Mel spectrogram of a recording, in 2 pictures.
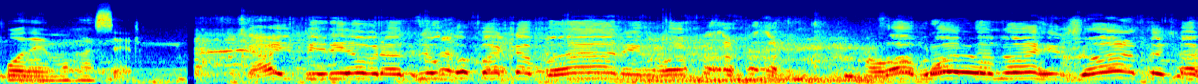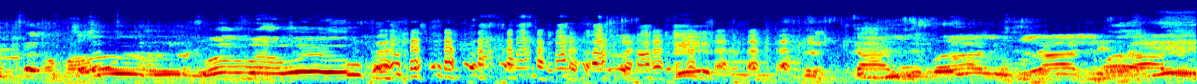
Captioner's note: laughs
